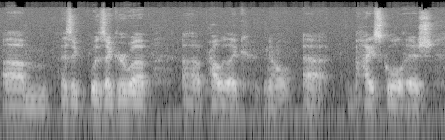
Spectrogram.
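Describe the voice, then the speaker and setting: Hesitant soft-spoken man in his thirties. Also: lowish voice, steady tone, a little slow. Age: 30s. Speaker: interviewee. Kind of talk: documentary interview. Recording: voice from a distance with faint noise.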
